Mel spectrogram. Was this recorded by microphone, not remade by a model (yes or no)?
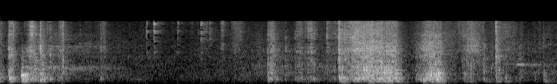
yes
